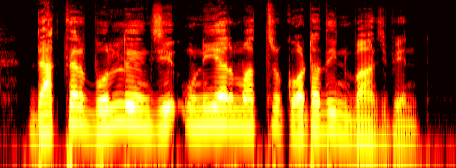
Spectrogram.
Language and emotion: Bengali, sad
